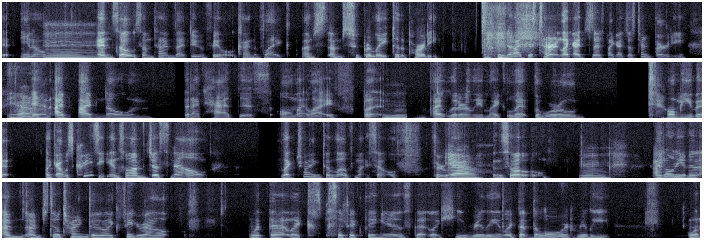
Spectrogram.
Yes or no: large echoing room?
no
